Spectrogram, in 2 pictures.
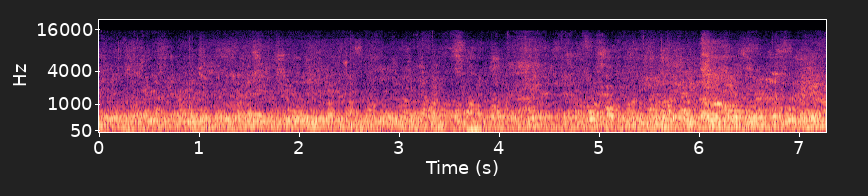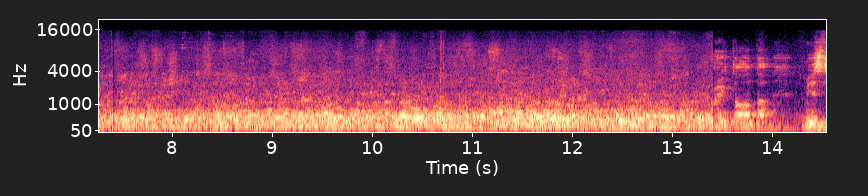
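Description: A murmur of voices fills a room.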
